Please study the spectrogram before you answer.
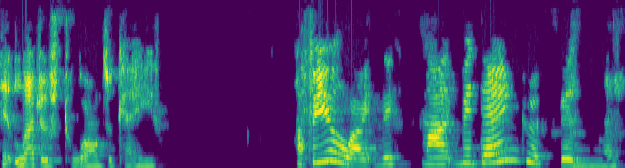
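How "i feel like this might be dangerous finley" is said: shy, timid, unsure, high little voice. Narrator reads a companion speaking as they approach a cave, timidly. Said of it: "said Benjamin timidly".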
